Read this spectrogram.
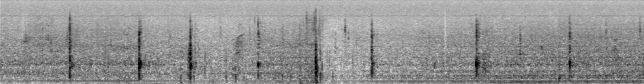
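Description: Tennis balls are struck back and forth with sharp pops.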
